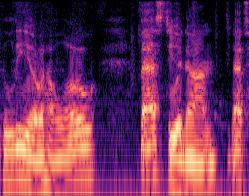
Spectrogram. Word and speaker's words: Bastiodon: Dion wow I said it like Leo hello bastiodon that's how you say it so I'm going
